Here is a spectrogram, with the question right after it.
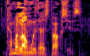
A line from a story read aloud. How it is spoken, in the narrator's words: he said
